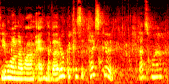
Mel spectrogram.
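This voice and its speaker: A woman with an American accent speaks at a high pitch with lively intonation. Noticeable background noise runs under her voice. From Polk County, Georgia, US. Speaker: home cook, cooking channel host. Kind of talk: casual cooking tutorial talk to camera.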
